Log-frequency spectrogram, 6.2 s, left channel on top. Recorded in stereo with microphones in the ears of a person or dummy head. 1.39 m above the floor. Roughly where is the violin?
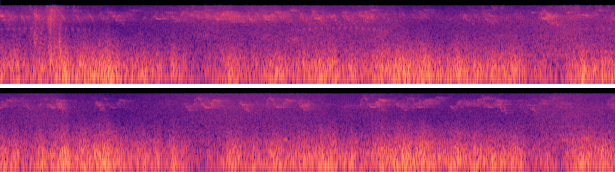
I don't hear a violin.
